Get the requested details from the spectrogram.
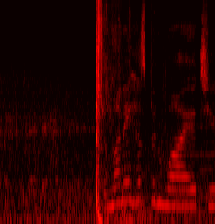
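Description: A silenced pistol fires a shot.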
